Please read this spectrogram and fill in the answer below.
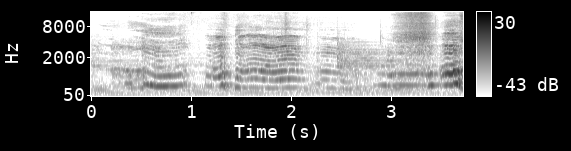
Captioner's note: Kathy crying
